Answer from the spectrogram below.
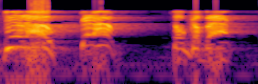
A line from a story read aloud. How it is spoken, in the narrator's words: I was yelling at God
